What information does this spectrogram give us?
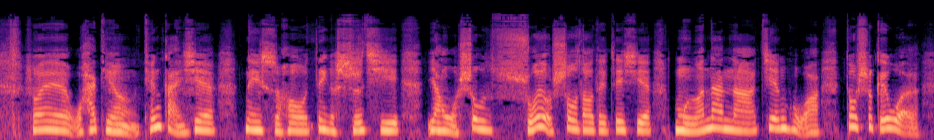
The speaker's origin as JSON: {"language": "Chinese", "town": "Anshan", "region": "Liaoning", "country": "China", "tie": "born or raised there", "said": "从云集滑雪场做到了我的老家鞍山滑雪场"}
